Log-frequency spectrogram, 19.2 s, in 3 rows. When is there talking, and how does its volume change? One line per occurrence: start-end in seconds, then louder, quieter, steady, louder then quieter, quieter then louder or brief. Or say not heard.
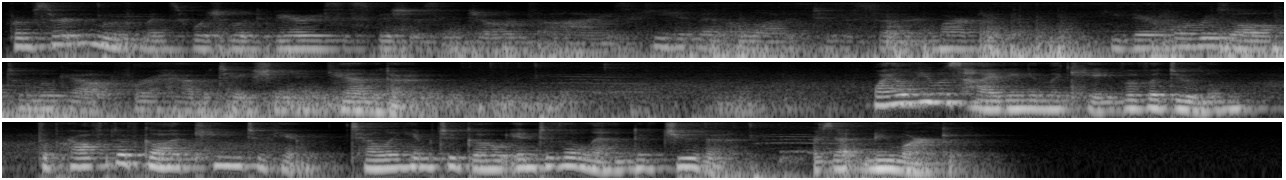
0.0-8.6 quieter then louder
10.7-17.6 steady.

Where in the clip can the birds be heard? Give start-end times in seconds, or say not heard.
not heard.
